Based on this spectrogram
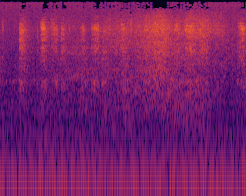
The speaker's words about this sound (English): I'm writing an unbalanced attempt at balance.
